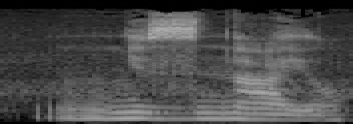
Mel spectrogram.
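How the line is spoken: Forced out, hesitant. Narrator (Russian): выдавила я наконец

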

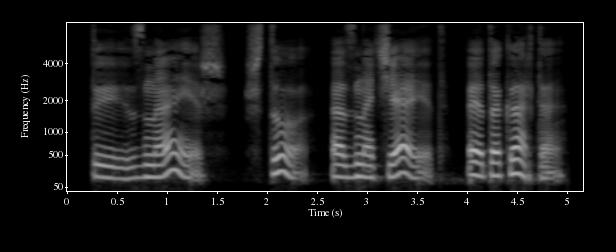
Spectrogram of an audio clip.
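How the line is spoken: Slow, toying question. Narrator (Russian): спросил он медленно, как будто играл со своей едой

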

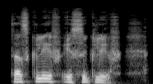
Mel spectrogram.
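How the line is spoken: Plain. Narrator (Russian): ответил ему Артем

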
